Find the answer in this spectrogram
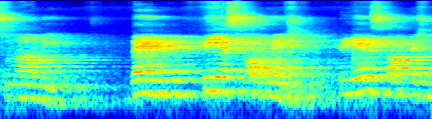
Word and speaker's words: tsunami: T is the silent letter. It's not tsunami. It is a tsunami.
